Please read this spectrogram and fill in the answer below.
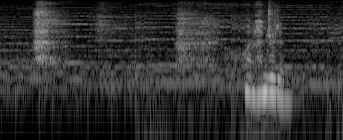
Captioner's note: breathing heavily; exhaling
